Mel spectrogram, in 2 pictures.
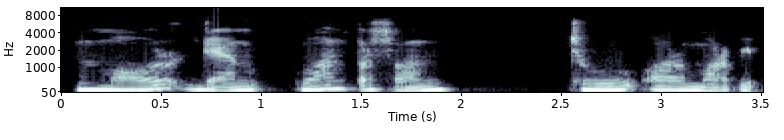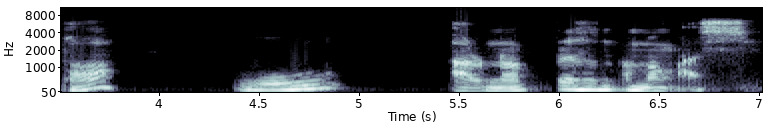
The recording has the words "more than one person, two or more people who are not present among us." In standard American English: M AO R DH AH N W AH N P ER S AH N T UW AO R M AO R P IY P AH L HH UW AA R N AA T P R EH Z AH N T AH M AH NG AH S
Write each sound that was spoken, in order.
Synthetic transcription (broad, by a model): M AO R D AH N W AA N P ER S AH N T UW AO R M AO R P IY P AH L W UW AA R N AA T P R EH S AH N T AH M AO NG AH S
